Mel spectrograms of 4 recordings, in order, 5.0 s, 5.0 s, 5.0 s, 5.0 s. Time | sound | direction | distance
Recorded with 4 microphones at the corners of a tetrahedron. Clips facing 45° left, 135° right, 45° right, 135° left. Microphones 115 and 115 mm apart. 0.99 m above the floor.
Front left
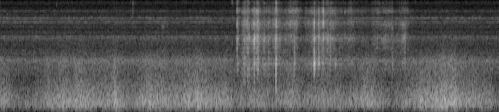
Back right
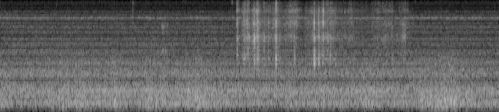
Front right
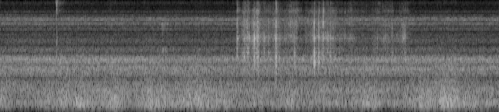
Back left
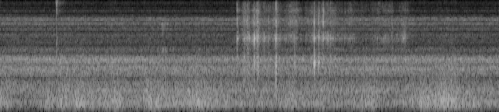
0.0 | a helicopter | 135° right | ?
2.4 | crumpling | 80° left | ?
